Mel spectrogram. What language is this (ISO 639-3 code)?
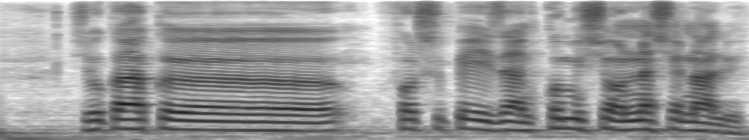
wol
